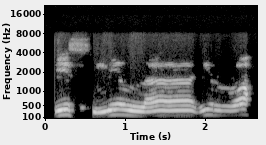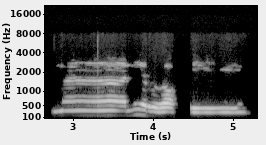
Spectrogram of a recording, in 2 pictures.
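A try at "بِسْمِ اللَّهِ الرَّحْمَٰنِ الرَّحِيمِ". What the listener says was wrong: Sepertinya masih kepanjangan mad dua harakatnya. Bismillahi. Nah, itu kepanjangan. Bismillahirrahmanirrahim.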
